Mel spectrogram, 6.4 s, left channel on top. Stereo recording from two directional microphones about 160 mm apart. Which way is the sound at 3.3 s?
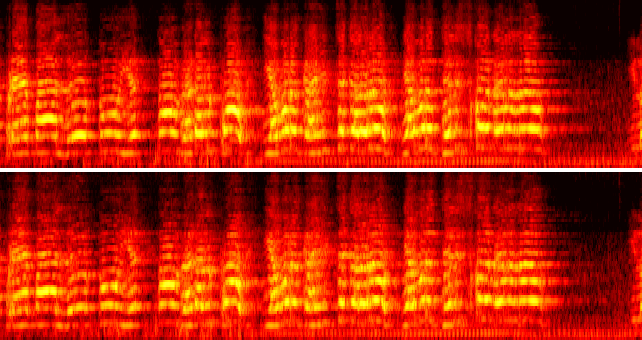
15° left (ahead or behind).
